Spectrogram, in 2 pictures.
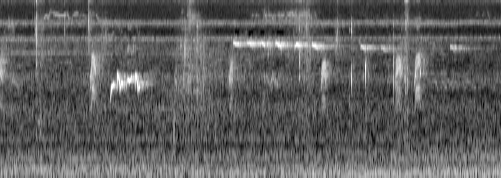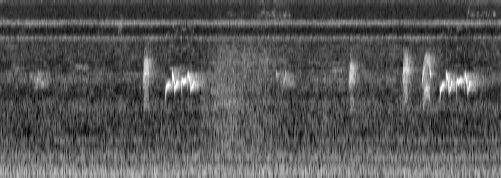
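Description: Wild birds calling: a short, quick warbled phrase heard three times a few seconds apart, with a thin, high whistle stepping down in pitch between them.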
